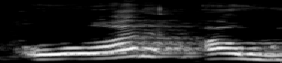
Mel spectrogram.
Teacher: जिनका उच्चारण स्थान कंठ तथा होठ दोनों से होता है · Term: कंठोष्ठ्य वर्ण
